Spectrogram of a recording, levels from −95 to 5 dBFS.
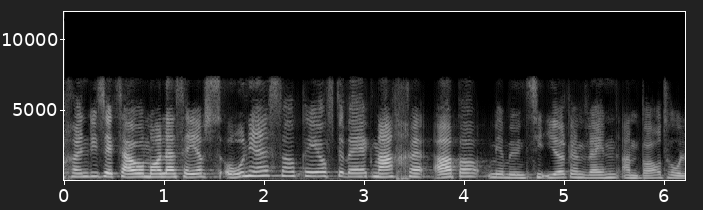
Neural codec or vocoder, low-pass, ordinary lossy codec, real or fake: codec, 16 kHz, 2 kbps, X-Codec, HuBERT features, trained on general audio; 7.2 kHz; none; fake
